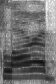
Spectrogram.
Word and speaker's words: Lara: Yeah, it's Lara Beitz, and I like.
